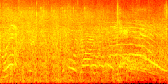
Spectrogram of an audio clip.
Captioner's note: audience cheering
